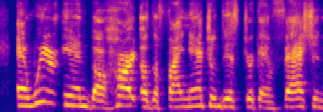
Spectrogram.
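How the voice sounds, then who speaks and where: The high-pitched voice of a woman comes through with a dry, close sound and no echo. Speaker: professor. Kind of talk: lecture. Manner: repeats words, stammers.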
